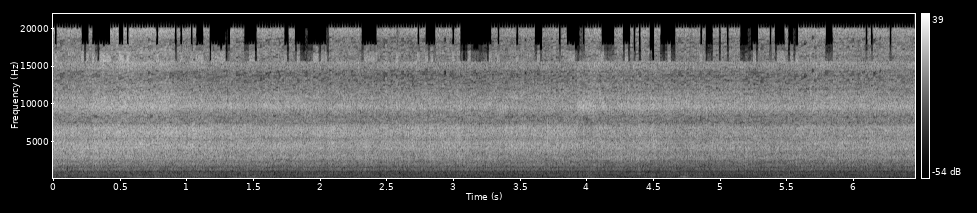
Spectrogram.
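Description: Cauliflower and potato curry sizzles steadily in a hot pan, a dense, even frying hiss that holds loud and close throughout with no voices.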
